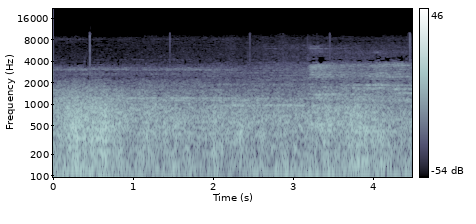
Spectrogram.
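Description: A loud, dense, rumbling roar of ominous film sound design, with faint ticks about once a second. It brightens slightly near the end.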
